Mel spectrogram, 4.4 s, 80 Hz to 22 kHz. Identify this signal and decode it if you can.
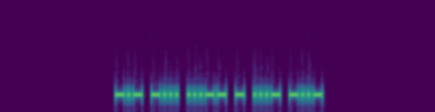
Morse code, heard as a keyed tone, about 40 wpm, 700 Hz. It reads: KB3TVX
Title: USA Call Signs - 3x Character Spacing - 40wpm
